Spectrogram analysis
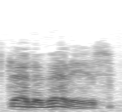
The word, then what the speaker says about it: Stradivarius: anybody if he's ever heard of stradivarius which is the latin pronunciation of the name throughout history there have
